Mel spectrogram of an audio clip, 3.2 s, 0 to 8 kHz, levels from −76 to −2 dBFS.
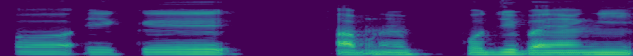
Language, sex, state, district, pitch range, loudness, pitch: Rajasthani, male, Rajasthan, Churu, 110-120 Hz, -28 LUFS, 115 Hz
